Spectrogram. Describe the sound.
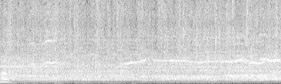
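A large crowd cheers and applauds in a dense, continuous roar for a few seconds, with many overlapping voices shouting and whooping at a steady, loud level throughout.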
